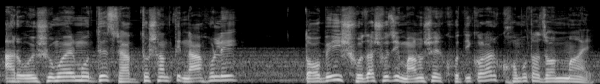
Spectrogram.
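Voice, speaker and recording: An actor playing an opinionated old villager in an audio drama, speaking of ghosts in an ominous, rhetorical way. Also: male voice, on the high side, fairly quick, slight background noise, close to an everyday voice. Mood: ominous, knowing. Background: faint music.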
